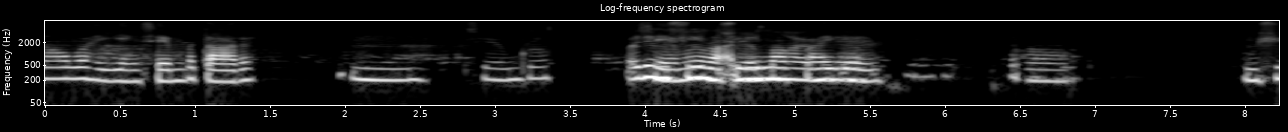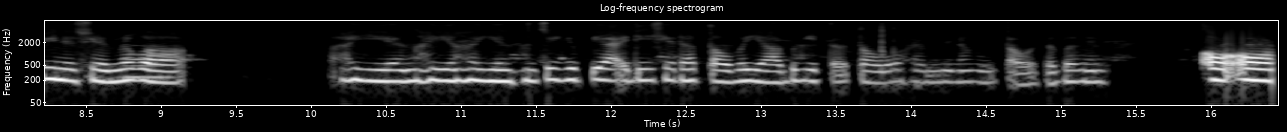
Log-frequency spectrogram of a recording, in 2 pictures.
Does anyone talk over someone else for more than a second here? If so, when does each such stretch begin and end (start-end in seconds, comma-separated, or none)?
4.0-5.4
